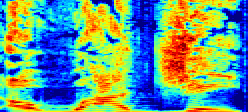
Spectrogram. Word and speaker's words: Awaji: Awaji. It's spelled A-W-A-J-I.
